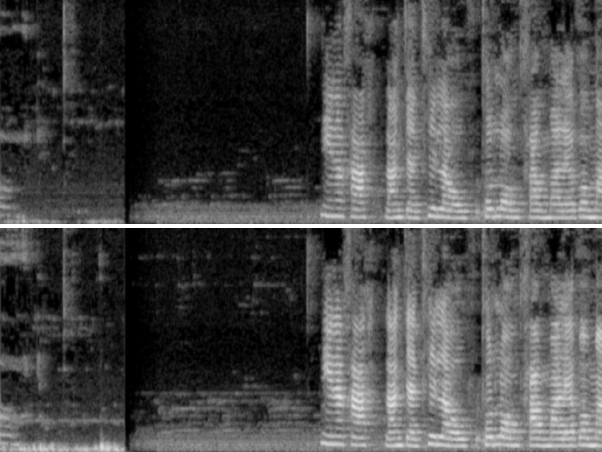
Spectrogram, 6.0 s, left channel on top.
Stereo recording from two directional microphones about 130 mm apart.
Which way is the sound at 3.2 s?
80° left.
